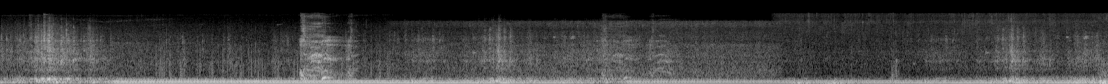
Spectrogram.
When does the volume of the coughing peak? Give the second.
3 s.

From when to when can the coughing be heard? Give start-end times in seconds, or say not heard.
3.0-3.6, 6.0-6.8.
